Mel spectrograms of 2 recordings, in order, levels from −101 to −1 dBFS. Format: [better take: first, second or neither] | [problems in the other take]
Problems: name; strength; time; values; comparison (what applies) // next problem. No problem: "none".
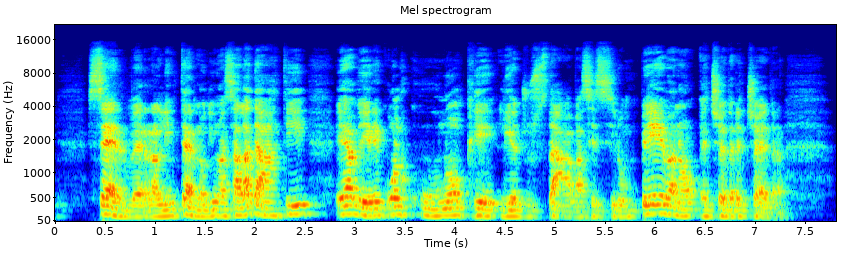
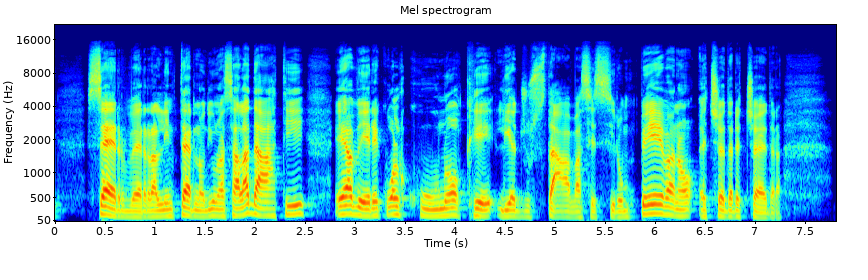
second | off-mic speech; far // room echo; very slight; dies away in 0.2 s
